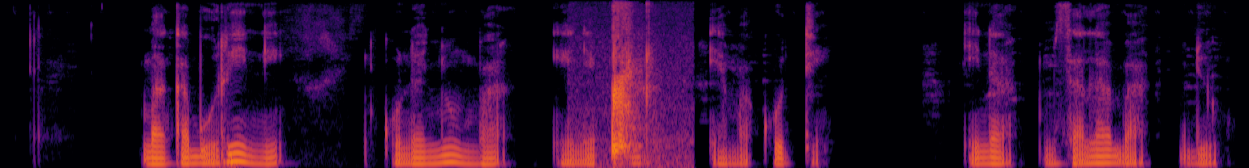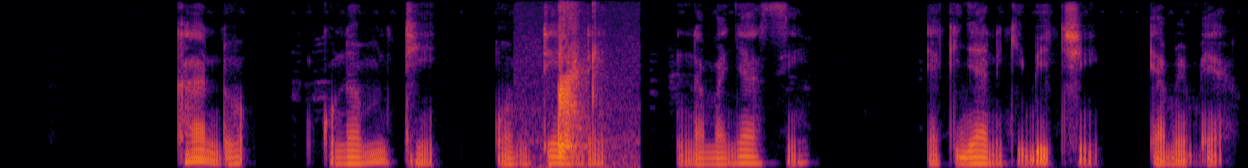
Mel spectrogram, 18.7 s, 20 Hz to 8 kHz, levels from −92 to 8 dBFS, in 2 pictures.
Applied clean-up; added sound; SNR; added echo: none; Fart; -4 dB; none.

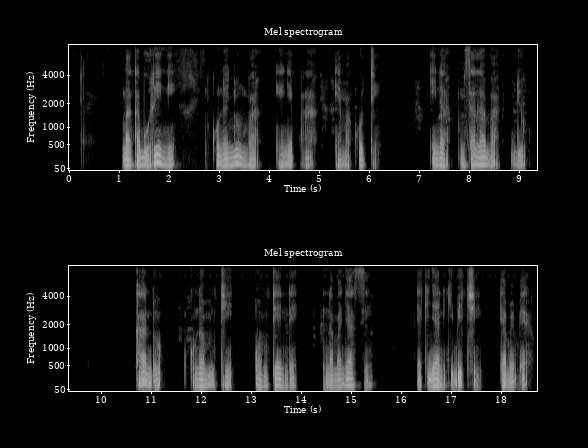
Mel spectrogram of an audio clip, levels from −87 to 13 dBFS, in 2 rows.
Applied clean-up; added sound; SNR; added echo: none; none; none; none.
